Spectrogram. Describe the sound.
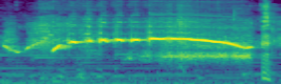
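A person whistles one long, steady tone that glides up, holds, then slowly sinks, imitating strong wind whistling through pine and fir trees while camping in the mountains, ending with a short breathy hiss.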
